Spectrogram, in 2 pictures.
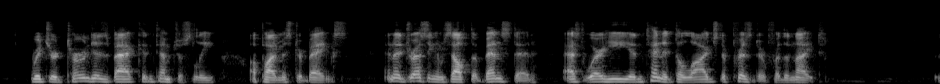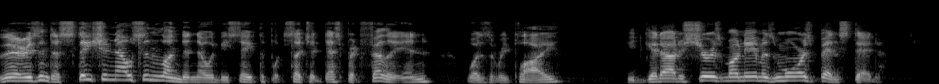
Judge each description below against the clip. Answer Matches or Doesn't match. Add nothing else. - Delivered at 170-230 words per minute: Matches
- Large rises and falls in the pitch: Matches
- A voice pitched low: Matches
